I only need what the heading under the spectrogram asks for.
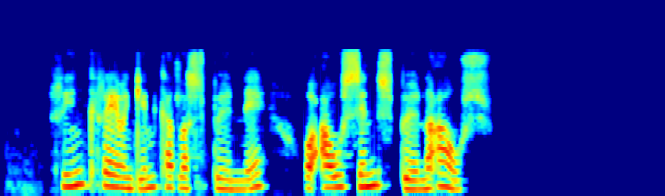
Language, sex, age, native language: Icelandic, female, 20-29, Icelandic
